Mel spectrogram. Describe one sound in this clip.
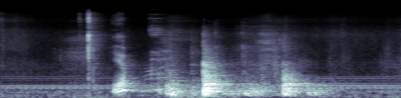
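A door swings and bumps.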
